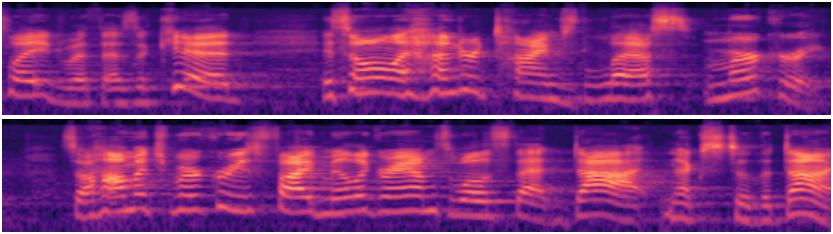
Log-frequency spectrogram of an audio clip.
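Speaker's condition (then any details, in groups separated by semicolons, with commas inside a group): No condition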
